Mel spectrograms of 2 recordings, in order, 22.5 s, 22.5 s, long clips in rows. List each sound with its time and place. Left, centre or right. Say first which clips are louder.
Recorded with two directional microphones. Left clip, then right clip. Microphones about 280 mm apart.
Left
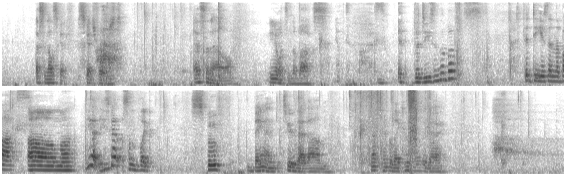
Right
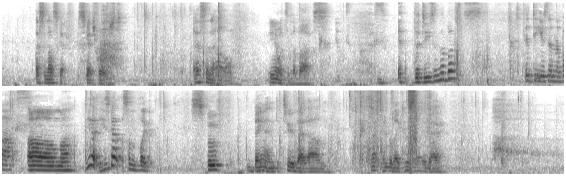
0.7 s speech: right 4 dB; centre
3.8 s speech: right 3 dB; centre
5.3 s speech: right 4 dB; centre
7.9 s speech: right 5 dB; centre
10.1 s speech: left 1 dB; left
11.7 s speech: right 5 dB; centre
15.0 s a sound: right 4 dB; centre
16.3 s speech: right 5 dB; centre
21.1 s gasp: even; centre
